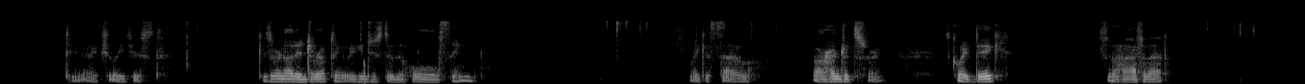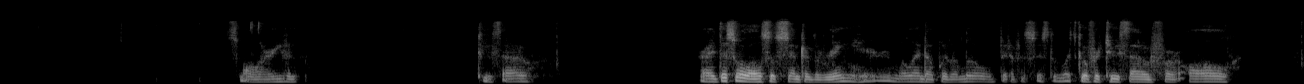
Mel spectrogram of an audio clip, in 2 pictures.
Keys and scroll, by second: 5.5-6.6 typing, 10.1 shift+Tab, 11.8-12.6 typing, 14.4 shift+Left, 15.3 2.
